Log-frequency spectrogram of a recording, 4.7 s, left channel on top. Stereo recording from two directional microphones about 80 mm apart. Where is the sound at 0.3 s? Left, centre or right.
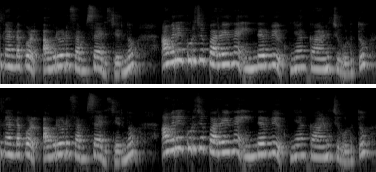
Right.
